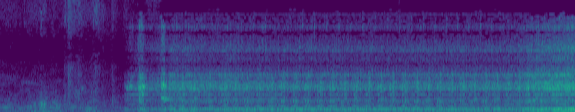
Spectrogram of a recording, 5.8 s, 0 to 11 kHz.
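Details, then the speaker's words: Kawasaki Vulcan S 650 after chain and sprocket replacement following chain jumping off and locking the rear wheel: engine catches and settles into even beat, clean exhaust, no knocks or rattles; smoother, quicker; normal running. "Right, from the off we can clearly hear the engine sounding better."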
